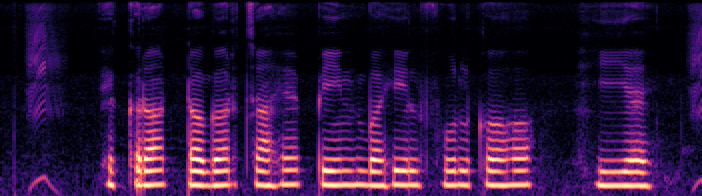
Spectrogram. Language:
Magahi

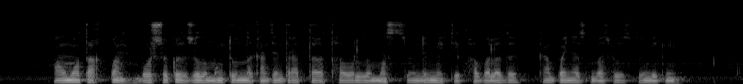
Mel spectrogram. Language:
Kazakh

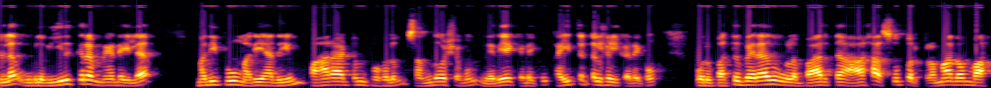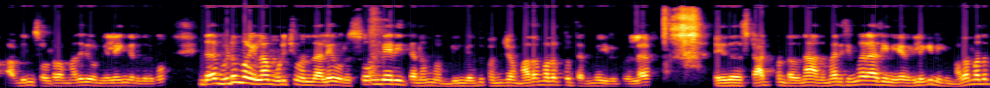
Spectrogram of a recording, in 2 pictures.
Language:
Tamil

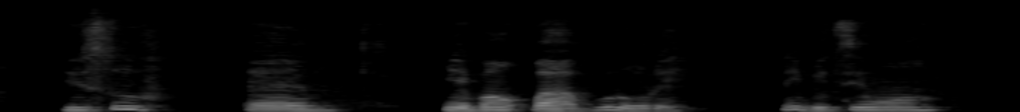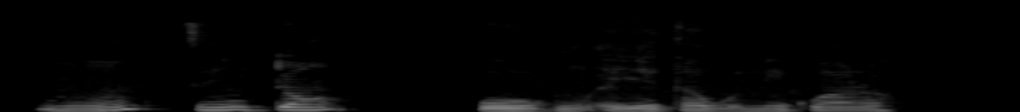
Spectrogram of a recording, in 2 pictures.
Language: Yoruba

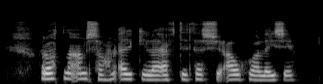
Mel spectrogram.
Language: Icelandic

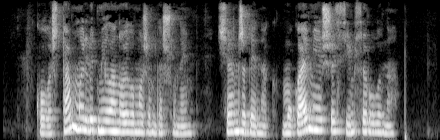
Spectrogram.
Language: Mari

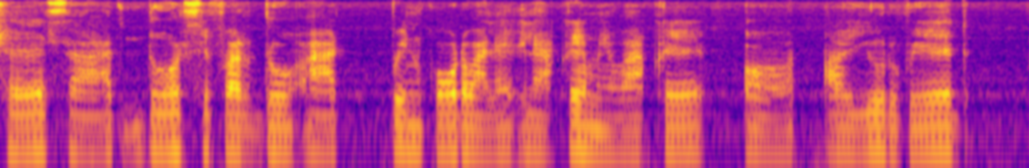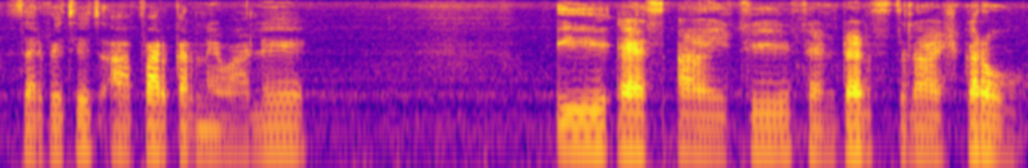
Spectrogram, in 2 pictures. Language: Urdu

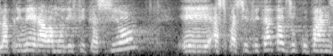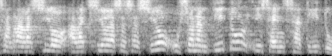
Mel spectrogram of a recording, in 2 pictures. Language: Catalan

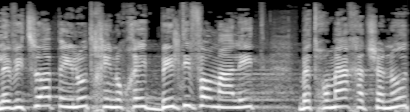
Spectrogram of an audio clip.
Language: Hebrew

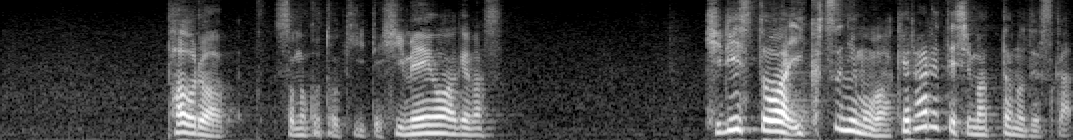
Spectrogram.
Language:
Japanese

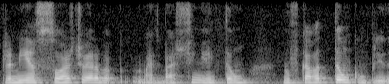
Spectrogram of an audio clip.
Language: Portuguese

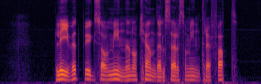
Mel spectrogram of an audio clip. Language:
Swedish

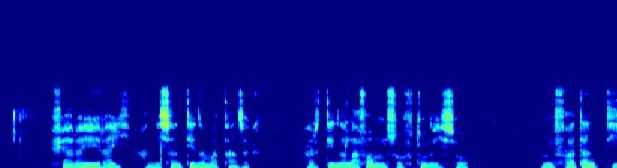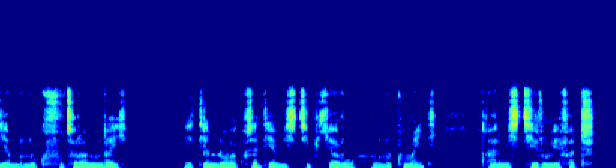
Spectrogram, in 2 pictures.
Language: Malagasy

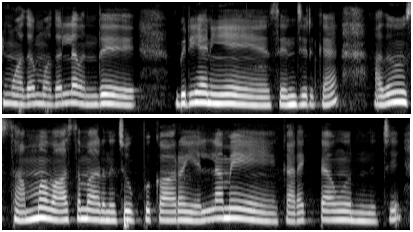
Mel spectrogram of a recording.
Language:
Tamil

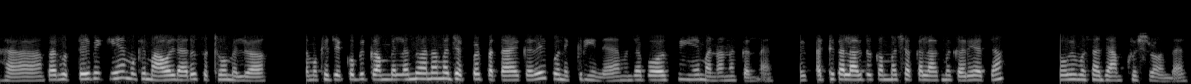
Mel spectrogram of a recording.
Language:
Sindhi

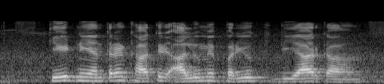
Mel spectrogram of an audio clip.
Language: Bhojpuri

